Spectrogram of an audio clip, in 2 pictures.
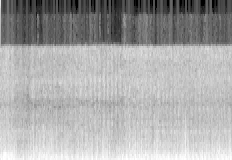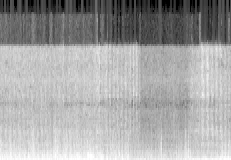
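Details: X-Pro dirt bike single-cylinder idle that stumbles and lopes unevenly: sounds like an idle air screw out of spec, but it is an ignition issue, a coil failure.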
